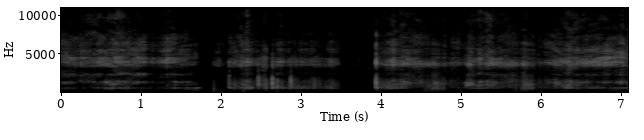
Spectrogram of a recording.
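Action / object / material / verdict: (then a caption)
scrape / small wooden bowl scraped with a wooden stick / wood / none. A thin wooden stick taps and scrapes the inside of a small, empty, light-coloured hollow wooden bowl. The result is a steady, bright, rasping scrape with some sharper clicks, broken by a brief dip near two seconds and a short silence just before four seconds, then continuing to the end.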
